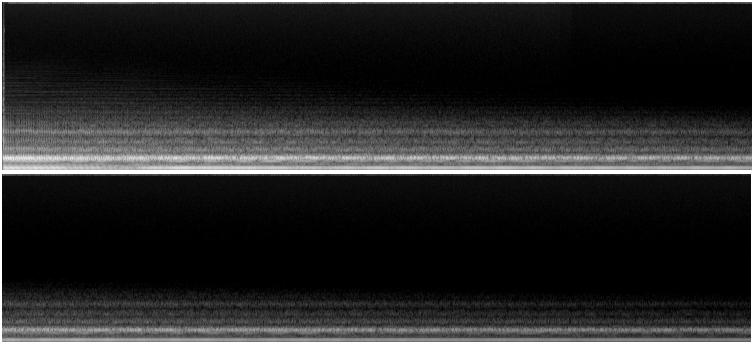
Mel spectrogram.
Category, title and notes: Instrument samples > Synths / Electronic
Synth Ambient One Shot with Vibrations
One shot sample pad created with my Soma Terra
vibration, one-shot, synth, ambient, electronic, pad, experimental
